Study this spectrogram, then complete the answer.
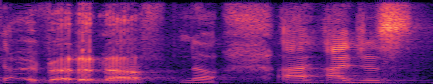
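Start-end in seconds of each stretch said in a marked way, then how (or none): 0.0-0.9 loud, very low mock growl; fed-up outburst. Dad at his limit with nonstop calling, fed-up. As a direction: imitate a dad snapping, dropped low. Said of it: "and I'm like".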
